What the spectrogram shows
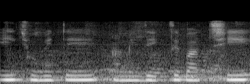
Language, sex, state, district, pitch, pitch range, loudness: Bengali, female, West Bengal, North 24 Parganas, 205 Hz, 200-210 Hz, -13 LUFS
